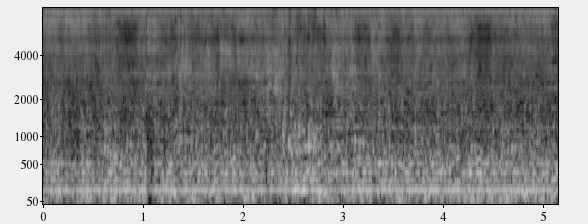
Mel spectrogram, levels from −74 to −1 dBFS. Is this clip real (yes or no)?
no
